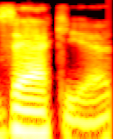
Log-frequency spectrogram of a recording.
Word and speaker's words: Xakia: And so, I found a tool called Zakia. It's a matter management tool, and it's Zakia is spelled. Xakia.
